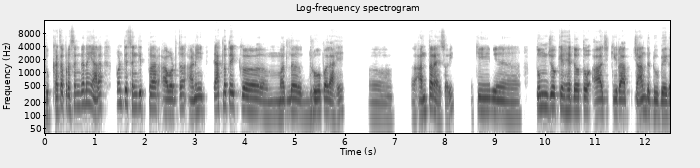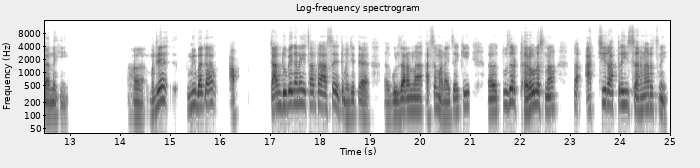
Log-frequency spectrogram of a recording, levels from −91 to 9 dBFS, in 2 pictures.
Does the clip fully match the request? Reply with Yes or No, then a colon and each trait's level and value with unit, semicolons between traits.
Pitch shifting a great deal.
Yes: wide, 6.2 semitones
